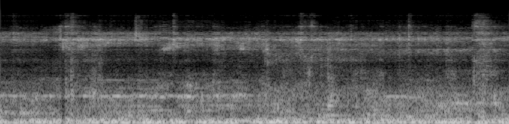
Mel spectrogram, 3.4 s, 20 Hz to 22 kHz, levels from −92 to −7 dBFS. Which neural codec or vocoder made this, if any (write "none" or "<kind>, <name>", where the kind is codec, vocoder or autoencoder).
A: codec, SNAC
